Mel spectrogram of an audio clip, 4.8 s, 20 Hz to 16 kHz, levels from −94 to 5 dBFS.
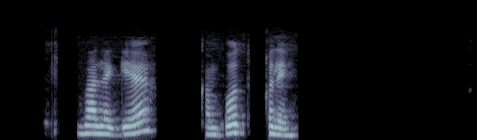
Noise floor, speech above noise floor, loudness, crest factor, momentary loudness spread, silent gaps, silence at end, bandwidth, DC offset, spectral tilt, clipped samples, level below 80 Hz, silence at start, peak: under -90 dBFS; over 64 dB; -27 LUFS; 20 dB; 9 LU; 1.59-2.01 s, 2.52-2.65 s; 1.8 s; 6.2 kHz; under 0.1%; -8 dB/octave; under 0.1%; -74 dBFS; 0.8 s; -10 dBFS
